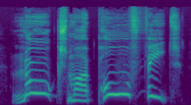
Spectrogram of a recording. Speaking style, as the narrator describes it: in varying tones of fingernail screech

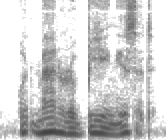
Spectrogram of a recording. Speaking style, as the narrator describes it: Driz whispered to Belwar

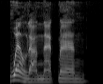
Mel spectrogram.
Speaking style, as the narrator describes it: said the patrician thoughtfully

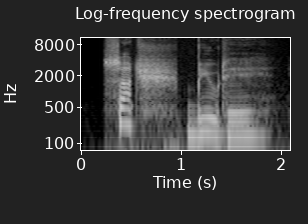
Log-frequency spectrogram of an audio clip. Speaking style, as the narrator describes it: he murmured

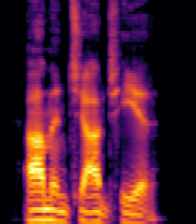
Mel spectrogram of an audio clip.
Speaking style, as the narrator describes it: growled, his voice as deep and solid as his build, reverberative

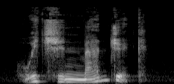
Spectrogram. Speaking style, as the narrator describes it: she cackled

